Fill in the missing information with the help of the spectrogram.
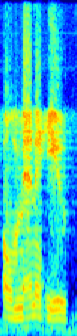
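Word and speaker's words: Omenihu: Charles, I'm going to mispronounce his last name, O'Menahue.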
